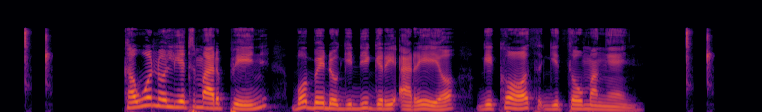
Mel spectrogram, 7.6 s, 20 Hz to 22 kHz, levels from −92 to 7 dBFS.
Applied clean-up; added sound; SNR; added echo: none; none; none; none.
